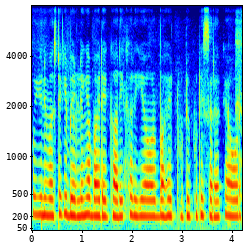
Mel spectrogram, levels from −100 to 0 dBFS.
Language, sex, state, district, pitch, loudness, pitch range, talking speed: Hindi, female, Delhi, New Delhi, 215 Hz, -14 LUFS, 210-225 Hz, 230 wpm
